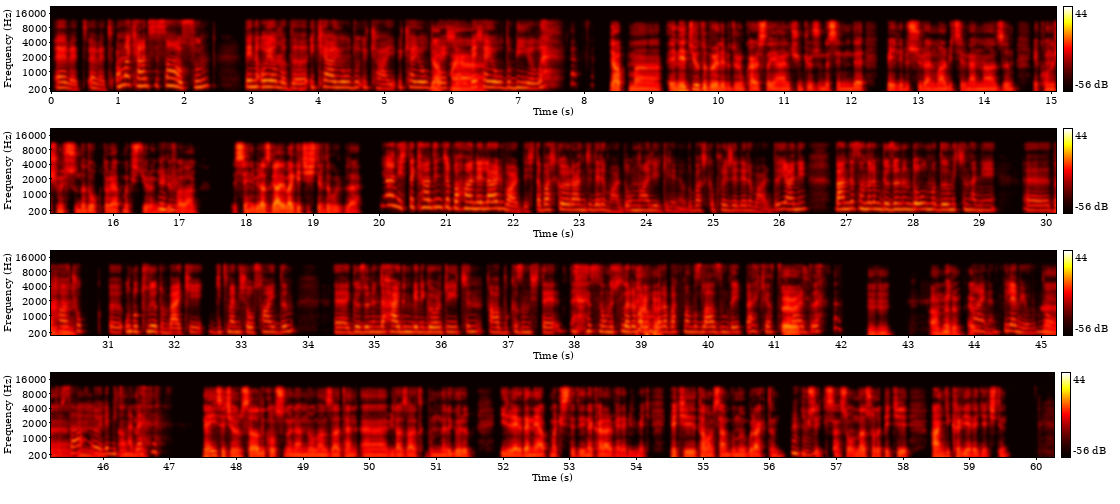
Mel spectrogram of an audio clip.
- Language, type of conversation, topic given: Turkish, podcast, Kariyerini değiştirmeye neden karar verdin?
- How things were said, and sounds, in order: other background noise; chuckle; chuckle; chuckle; laughing while speaking: "sonuçları var"; chuckle; chuckle; chuckle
